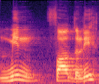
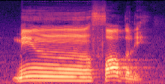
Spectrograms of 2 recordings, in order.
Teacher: suara non sukunnya dibaca samar, diikuti dengan suara mendengung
